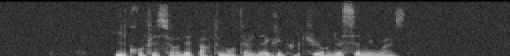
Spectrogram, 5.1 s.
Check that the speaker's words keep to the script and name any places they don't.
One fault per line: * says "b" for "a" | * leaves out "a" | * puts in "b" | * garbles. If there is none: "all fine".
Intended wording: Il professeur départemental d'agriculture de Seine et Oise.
all fine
